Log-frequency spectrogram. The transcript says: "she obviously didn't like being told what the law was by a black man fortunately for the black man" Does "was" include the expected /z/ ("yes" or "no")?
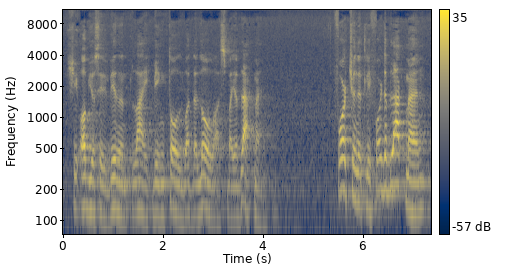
no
